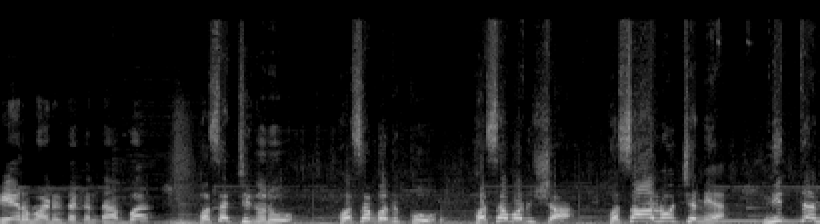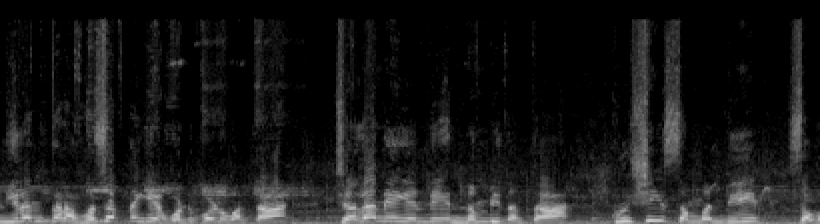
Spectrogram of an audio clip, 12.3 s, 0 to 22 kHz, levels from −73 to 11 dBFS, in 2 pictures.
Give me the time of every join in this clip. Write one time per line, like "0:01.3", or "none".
0:01.2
